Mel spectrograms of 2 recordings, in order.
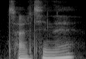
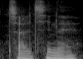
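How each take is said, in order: First: It is said with a questioning intonation. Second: It is said with a statement intonation. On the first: It asks how the other person is doing. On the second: It answers that everything is fine.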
